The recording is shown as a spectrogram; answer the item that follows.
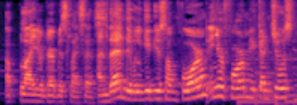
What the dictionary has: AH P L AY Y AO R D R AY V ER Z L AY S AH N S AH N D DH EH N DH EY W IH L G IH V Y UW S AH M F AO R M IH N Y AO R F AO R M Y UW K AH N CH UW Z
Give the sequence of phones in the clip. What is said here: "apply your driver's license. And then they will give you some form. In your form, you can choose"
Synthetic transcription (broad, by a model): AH P L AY Y AO R D R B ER S L AY S AH N S AH N D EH N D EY W IH L G IH V Y UW S AH M F AO R M IH N Y AO R F AO R M Y UW K AH N CH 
